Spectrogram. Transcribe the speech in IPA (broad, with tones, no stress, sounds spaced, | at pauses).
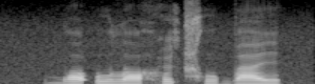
b ɔ˦ ʔ u˨ l ɔ˦ h ũ˦˨ t͡ɕʰ u˨ b a˦ ɪ̯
